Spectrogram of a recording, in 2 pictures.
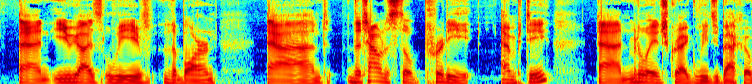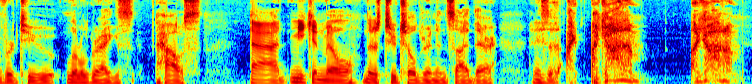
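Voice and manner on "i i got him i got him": high, half-whispered delivery. Voicing a character telling children he got the beast: half-whispering. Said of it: "you don't have to whisper anymore".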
